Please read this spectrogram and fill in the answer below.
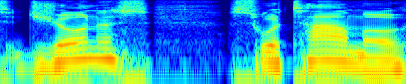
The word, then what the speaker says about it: Joonas Suotamo: Uh, is it Jonas Swatamo? Jonas. According to Wikipedia, it's Jonas Suotamo, who is the Finnish actor and pro basketball player who took over from Peter Mayhew as Chewbacca.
